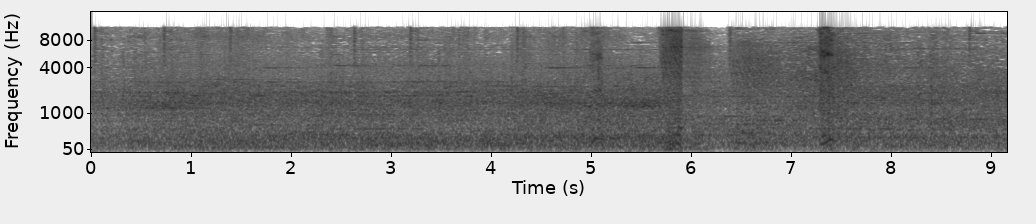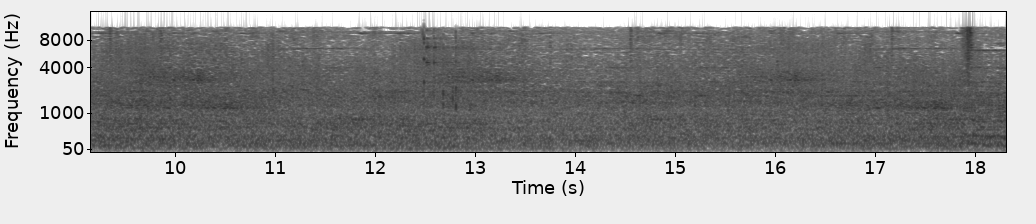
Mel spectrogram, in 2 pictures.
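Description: An electric portal hums and crackles.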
